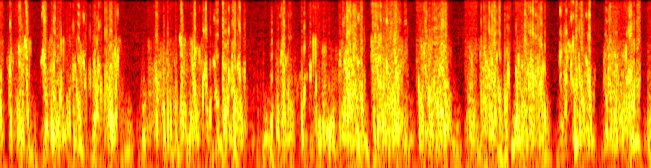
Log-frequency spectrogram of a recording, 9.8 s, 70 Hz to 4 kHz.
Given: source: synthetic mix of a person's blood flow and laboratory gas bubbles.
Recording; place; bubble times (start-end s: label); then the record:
Doppler ultrasound of blood flow; precordium
0.00-0.08 s: bubbles
0.11-0.50 s: bubbles
0.62-1.89 s: bubbles
2.22-3.33 s: bubbles
3.35-3.74 s: bubbles
4.05-5.51 s: bubbles
5.57-6.14 s: bubbles
6.26-6.82 s: bubbles
6.99-7.68 s: bubbles
7.72-8.29 s: bubbles
8.39-8.96 s: bubbles
9.06-9.64 s: bubbles
9.72-9.78 s: bubbles
From the record:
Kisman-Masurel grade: 444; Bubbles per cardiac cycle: continuous sound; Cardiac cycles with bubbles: 100%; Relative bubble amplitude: maximal (0.775 to 0.999); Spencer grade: 4 (maximum detectable bubble signal sounding continuously throughout systole and diastole of every cardiac period, and overriding the amplitude of the normal cardiac signals); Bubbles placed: anywhere in the cardiac cycle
